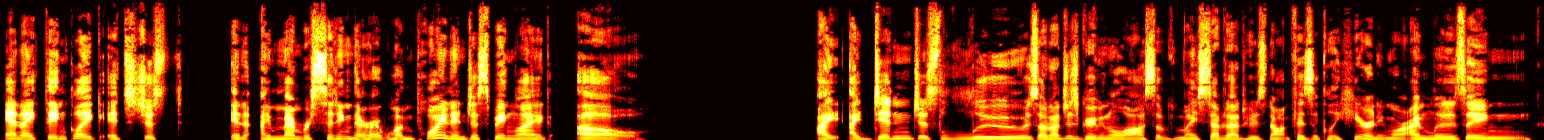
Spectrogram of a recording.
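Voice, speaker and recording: A woman's voice: fairly low pitch, steady tone, normal speed, fairly bright tone, no room sound, studio quality. A woman of about fifty talking candidly and casually as a podcast host, retelling things with quoted self-talk.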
